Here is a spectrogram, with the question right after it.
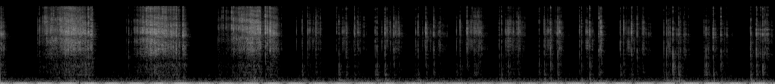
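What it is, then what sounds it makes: Block of ice scratched by fingernails. Long pointed nails scratch and tap the frosty surface of a large, solid, dome-shaped ice block resting on a dark towel. Three slow, drawn-out bright scrapes give way to a quicker run of short, crisp scratching strokes in a steady rhythm. A constant low hum runs underneath throughout.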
